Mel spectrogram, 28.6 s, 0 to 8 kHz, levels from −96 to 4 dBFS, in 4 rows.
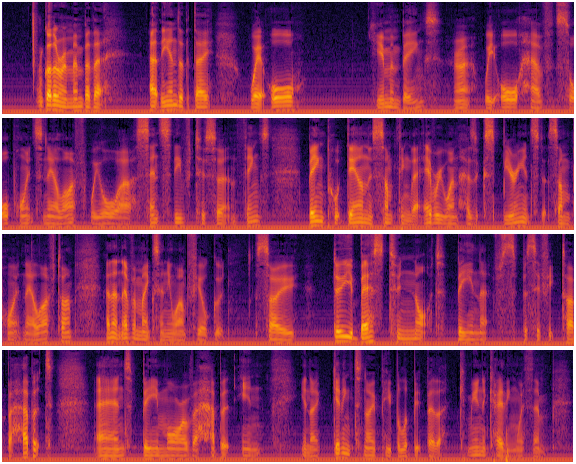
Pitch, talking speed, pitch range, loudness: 100 Hz, 180 wpm, 95-105 Hz, -23 LUFS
